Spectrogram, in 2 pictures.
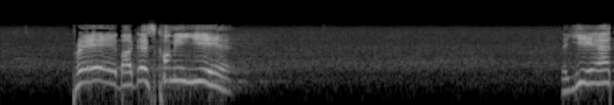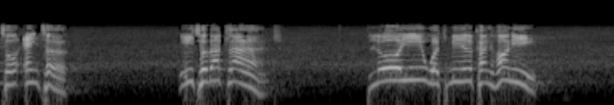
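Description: A man speaks in short, forceful phrases over a loudspeaker in a large hall.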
